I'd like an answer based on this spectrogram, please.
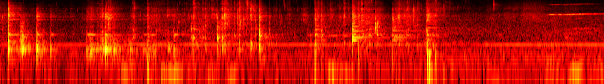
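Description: A spoon clinking and scraping against metal pots and bowls as the masala-coated mutton pieces are tipped into a pressure cooker: a quick, irregular run of clinks and scrapes with brief metallic ringing, dying down after about four seconds.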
